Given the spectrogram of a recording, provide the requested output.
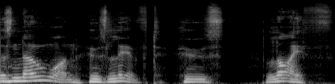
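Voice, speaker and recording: With lively intonation, a man speaks in a dark, mellow, somewhat breathy tone at a medium pitch. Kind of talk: sermon-style teaching video.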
